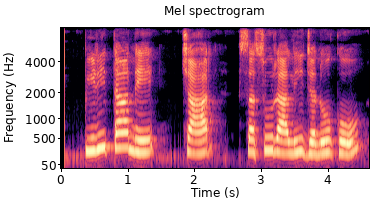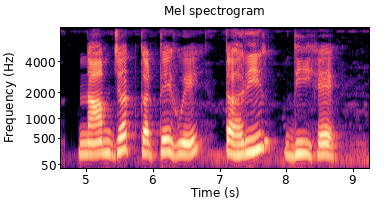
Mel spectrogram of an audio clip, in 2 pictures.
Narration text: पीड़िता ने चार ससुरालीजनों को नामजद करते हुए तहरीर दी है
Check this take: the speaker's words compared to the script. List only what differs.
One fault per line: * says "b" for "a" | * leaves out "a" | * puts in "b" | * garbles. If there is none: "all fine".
all fine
